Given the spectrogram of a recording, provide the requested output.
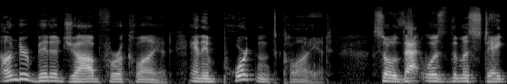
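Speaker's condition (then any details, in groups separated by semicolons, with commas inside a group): No condition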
